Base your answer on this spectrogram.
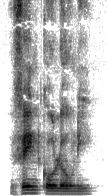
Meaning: a settlement that arose as a result of peat excavation
- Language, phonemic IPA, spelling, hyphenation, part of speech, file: Dutch, /ˈveːn.koːˌloː.ni/, veenkolonie, veen‧ko‧lo‧nie, noun, Nl-veenkolonie.ogg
